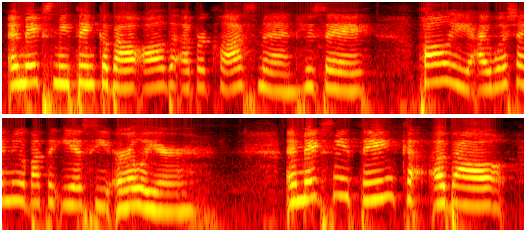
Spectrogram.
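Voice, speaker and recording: A woman student speaking at an outdoor campus rally, rousing and building on repeated phrases. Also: sits high. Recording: dull lo-fi outdoor recording, faint noise.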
